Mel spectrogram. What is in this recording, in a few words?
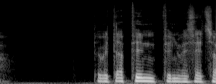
"pump", Welsh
